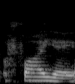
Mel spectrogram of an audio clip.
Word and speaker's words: Fage: Now my go-to meals, I love having, the fire yogurt. How do you Okay, spell it? it's like Fage. Oh, is it It's German? yeah. They even put on the package, it's pronounced fire.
